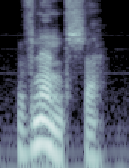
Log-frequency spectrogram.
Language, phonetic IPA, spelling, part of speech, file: Polish, [ˈvnɛ̃nṭʃɛ], wnętrze, noun, Pl-wnętrze.ogg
